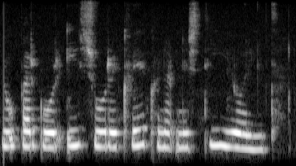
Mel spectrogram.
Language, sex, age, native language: Icelandic, female, 13, Icelandic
